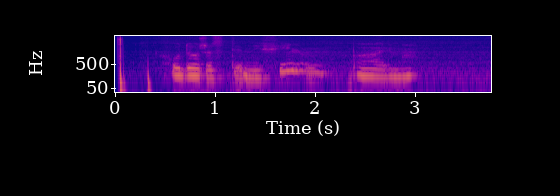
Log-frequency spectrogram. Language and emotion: Russian, sad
